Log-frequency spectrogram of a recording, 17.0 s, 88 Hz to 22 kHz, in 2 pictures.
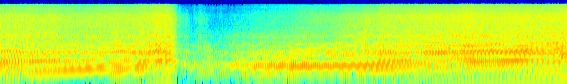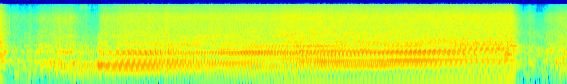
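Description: Whipple-supercharged 5.0 Coyote V8 of a 2018 Mustang at full throttle, heard from the cabin as it pulls hard through the gears toward 6500 rpm. The engine's pitch climbs steadily, drops at an upshift about two and a half seconds in, climbs again, drops at a second shift near the middle, and climbs once more before falling near the end.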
